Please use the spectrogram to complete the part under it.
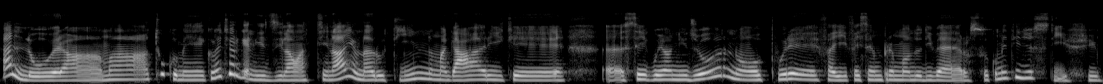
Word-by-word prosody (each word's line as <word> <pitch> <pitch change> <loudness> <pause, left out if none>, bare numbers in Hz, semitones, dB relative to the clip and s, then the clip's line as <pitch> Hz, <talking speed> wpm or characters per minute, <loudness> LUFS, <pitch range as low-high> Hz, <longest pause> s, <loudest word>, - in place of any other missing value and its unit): Allora, 185 - +2
ma 225 +2 -3
tu 240 - -1
come 205 -3 -1
come 295 +9 0
ti - - +2
organizzi 210 - -1
la 195 0 0
mattina? 205 +2 -2
Hai 330 +2 0
una 205 -6 +1
routine 210 +6 -2
magari 210 0 0
che, 195 -1 0 0.4
ehm, - - -4
segui 220 +1 +2
ogni 220 -1 +1
giorno 250 - +2
oppure 220 +1 +3
fai 195 -2 0
fai 210 +2 -2
sempre 205 +1 -2
in 205 - -2
modo 200 0 -1
diverso? 195 -1 -2
Come 255 +6 -2
ti 315 +3 -1
gestisci? 200 - -6
210 Hz, 150 wpm, -23 LUFS, 195-230 Hz, 0.4 s, oppure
